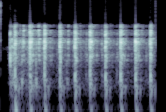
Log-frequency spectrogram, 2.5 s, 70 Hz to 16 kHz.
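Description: Crosman DPMS SBR CO2 BB rifle firing a rapid, evenly spaced string of shots, about four or five a second.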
